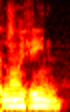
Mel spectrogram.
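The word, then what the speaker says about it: Longines: becomes long genes yeah so it is actually long gene uh so you don't pronounce the g and you don't pronounce the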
